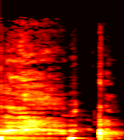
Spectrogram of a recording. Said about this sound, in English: I've had a tickle in my throat today. Oh, great. Mm. So if I've been coughing all day, and I'm trying to not cough as I'm talking right now.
